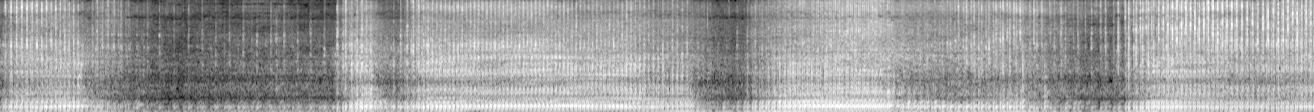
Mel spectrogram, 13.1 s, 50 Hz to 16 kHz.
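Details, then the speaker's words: Used 2012 Triumph America twin, about 20,000 km, with short "Cocktail Shaker" exhausts: loud deep lumpy idle swelling on each throttle blip and settling back cleanly; healthy engine, very loud pipes. "It's got fairly short pipes on it right now, so it's really quite loud."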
